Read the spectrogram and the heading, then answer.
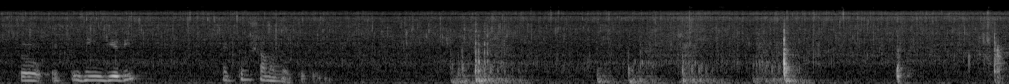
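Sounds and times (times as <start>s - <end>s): vegetables sizzling in oil: 0.0s - 10.0s
spatula scraping and knocking pan: 4.5s - 8.4s.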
